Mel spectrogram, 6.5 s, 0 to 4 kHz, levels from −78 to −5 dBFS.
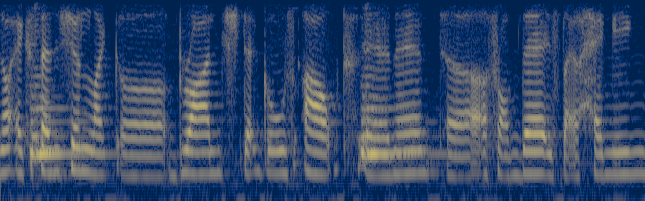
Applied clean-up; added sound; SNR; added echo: none; Bowed string instrument; 6 dB; none.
